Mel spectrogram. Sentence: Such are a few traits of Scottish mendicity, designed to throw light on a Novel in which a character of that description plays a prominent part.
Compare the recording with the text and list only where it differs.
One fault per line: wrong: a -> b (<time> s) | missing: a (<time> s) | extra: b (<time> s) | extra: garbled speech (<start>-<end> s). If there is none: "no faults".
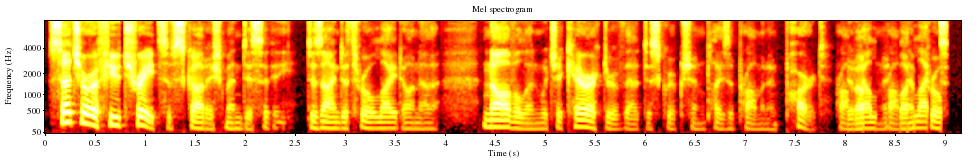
extra: garbled speech (7.9-9.0 s)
